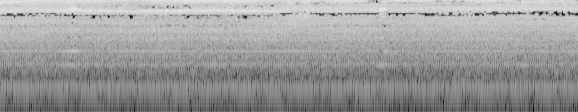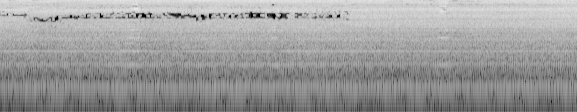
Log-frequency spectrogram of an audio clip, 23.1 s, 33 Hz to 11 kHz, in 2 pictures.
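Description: CNC router spindle running a 1/8-inch end mill through 1/8-inch 6061 aluminum, rest-machining small internal corner radii: a steady hum and hiss with a small swell about every six seconds.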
